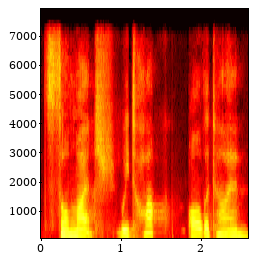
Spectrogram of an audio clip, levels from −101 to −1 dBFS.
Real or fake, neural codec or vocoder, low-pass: fake; codec, 16 kHz, 1 kbps, FreqCodec, larger model; 7.2 kHz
